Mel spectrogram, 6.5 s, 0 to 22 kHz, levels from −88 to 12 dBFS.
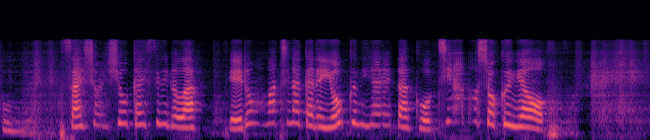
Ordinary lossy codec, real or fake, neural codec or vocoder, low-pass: none; fake; codec, 16 kHz, 0.3 kbps, FocalCodec; none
